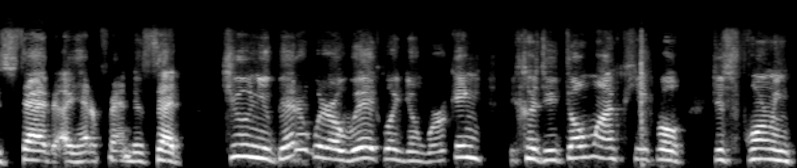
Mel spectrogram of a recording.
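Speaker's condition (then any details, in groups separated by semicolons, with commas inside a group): Cerebral palsy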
